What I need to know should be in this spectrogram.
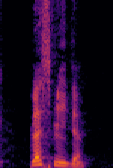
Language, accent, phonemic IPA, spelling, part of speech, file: French, France, /plas.mid/, plasmide, noun, LL-Q150 (fra)-plasmide.wav
- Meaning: plasmid (circle of double-stranded DNA that is separate from the chromosomes)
